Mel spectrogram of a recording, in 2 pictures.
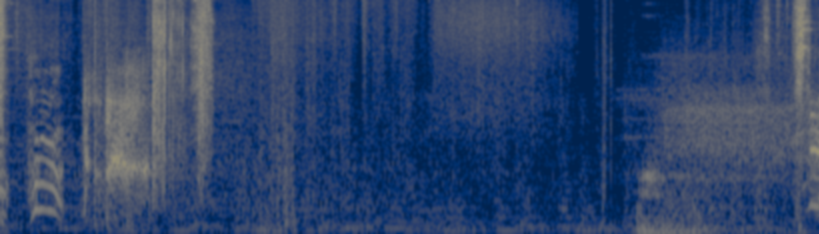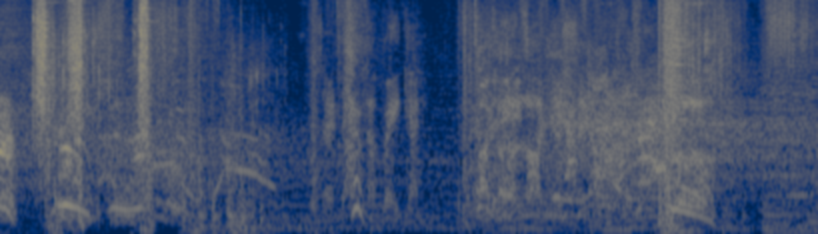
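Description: Swords slash and strike in quick blows.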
